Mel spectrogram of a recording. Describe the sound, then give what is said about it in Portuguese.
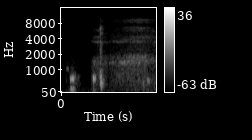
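A quick, muffled sneeze in two short bursts, a soft intake followed by a sharper expulsion, fairly quiet, then a faint breathy hiss trailing off. “Saúde.”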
